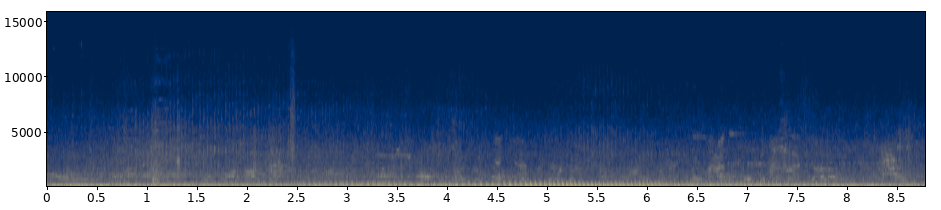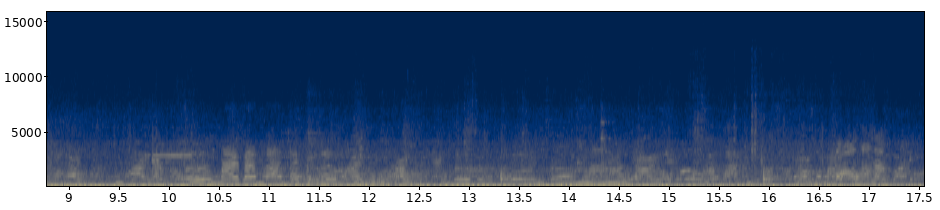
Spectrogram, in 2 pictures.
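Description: Busy street-market ambience: people talking in the background and motorbikes running, over a steady low rumble.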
